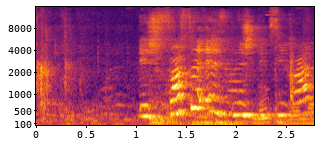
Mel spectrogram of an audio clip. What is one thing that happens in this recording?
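Young performers speak loudly on stage in a large hall.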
